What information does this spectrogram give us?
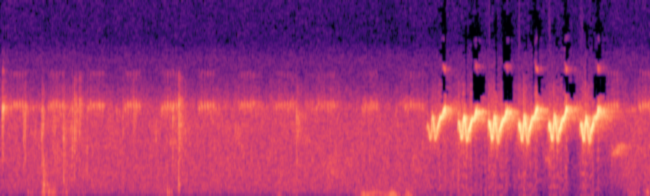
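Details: Rufous-crowned Greenlet singing a run of five bright, high notes that dip and rise, evenly spaced about a third of a second apart, after a quiet stretch with faint ticks and rustling.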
